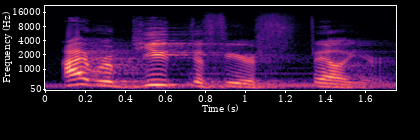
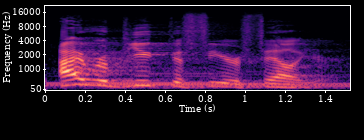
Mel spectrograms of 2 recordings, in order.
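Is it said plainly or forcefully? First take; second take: forcefully; plainly. First: It is said forcefully, with conviction. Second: It is said plainly, without force.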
